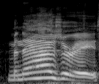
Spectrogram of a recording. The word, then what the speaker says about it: menagerie: up of my brain it's spelled with a g and i think it should be a j at the measure measury menagerie sorry oh my gosh all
